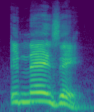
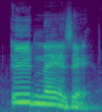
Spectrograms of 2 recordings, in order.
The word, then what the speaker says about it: Udinese: Udinese. Udinese.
